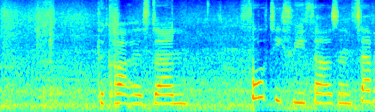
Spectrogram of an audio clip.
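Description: A car's warning chime beeps repeatedly.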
